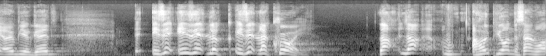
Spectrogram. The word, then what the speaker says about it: Lacroix: It's LaCroix. Okay, cool. Just so then, you see, when commentating, I got to know what most people will understand. If I try to go a little bit too, deep on this, and I say his name for how it's actually meant to be said, La Croix, people are going to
